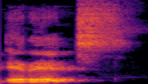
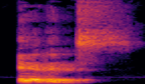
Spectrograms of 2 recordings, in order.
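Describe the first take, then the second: First: "eretz" stressed on the final syllable, e-RETZ; last-syllable stress. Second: "eretz" stressed on the first syllable, E-retz. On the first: Teacher showing a reading without Masoretic points, last-syllable stress. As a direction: misread "eretz" with the weight on its end. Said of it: "está no final". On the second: Teacher giving the Hebrew word for earth, first-syllable stress. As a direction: say "eretz" with the weight on the opening E. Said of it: "com a sílaba tônica na primeira". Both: Shown as a demonstration.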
